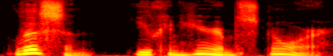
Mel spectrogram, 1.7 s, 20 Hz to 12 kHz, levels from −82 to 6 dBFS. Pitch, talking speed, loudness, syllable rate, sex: 135 Hz, 180 wpm, -21 LUFS, 5.9 syllables/s, male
